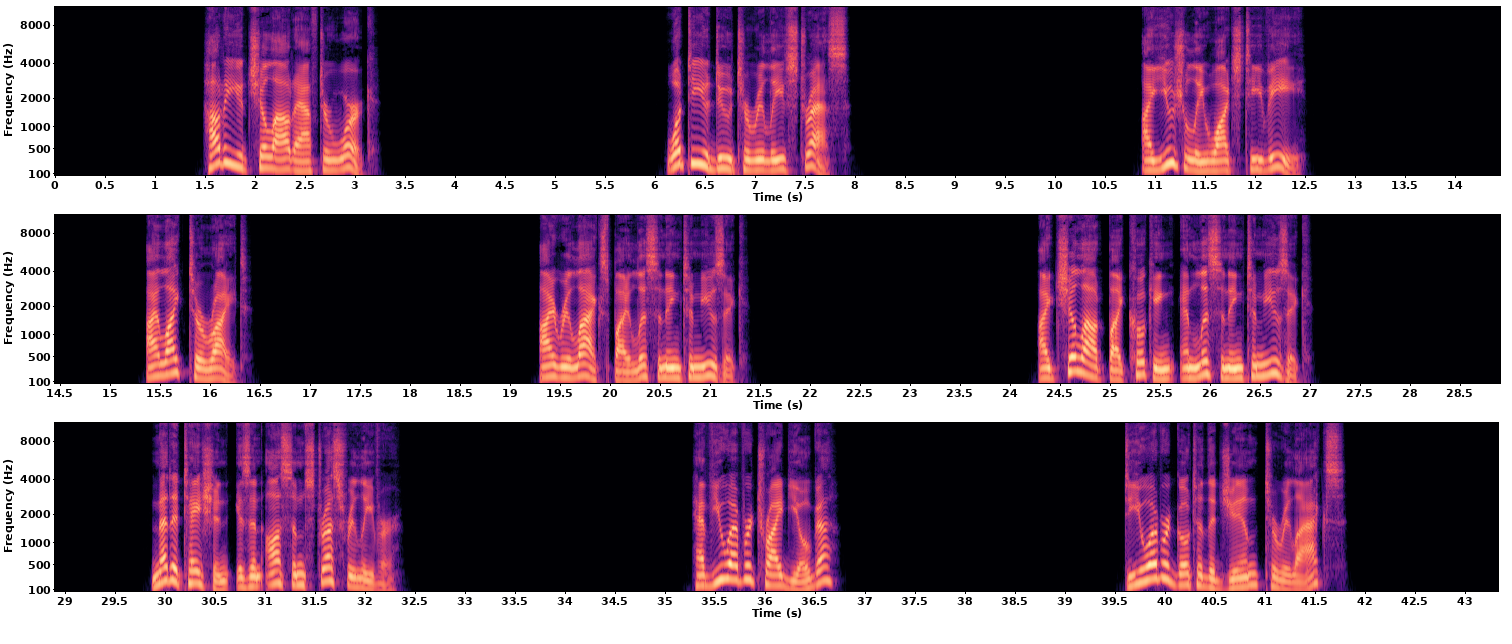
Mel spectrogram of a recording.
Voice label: Relaxing Phrases

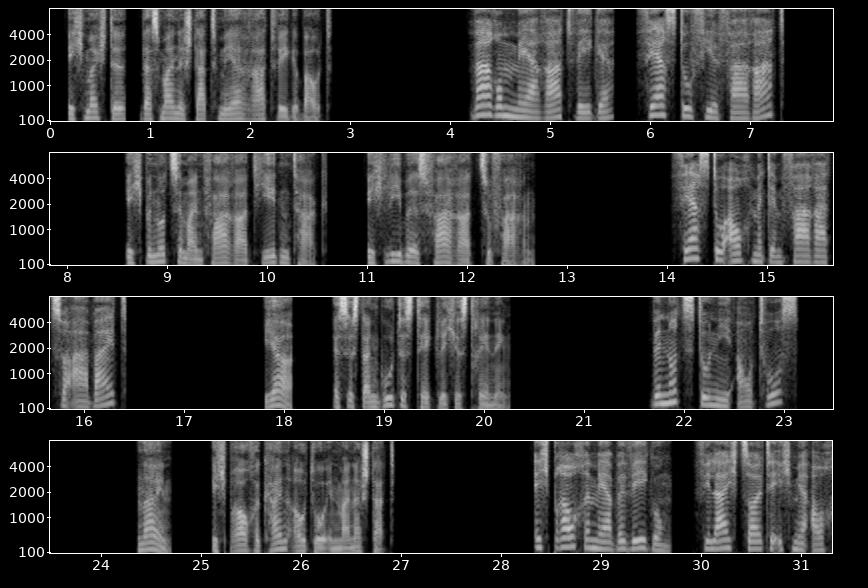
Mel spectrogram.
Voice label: Biking - Dialogue, German; sustainability and climate change; de-en

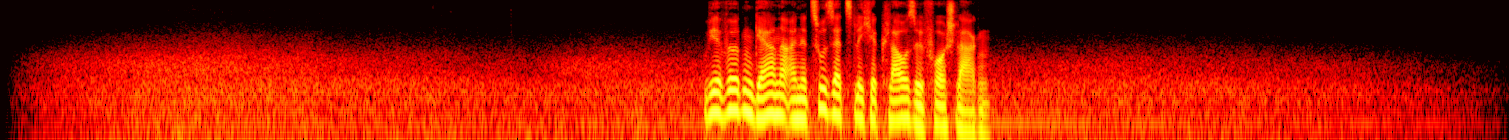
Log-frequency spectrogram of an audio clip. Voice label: Relax Wind Phrases, de-en; Business Negotiations

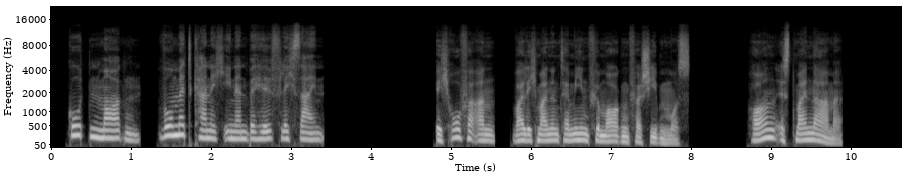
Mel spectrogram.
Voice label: Cancelling Formal Appointments - Dialogue, German; business; de-en

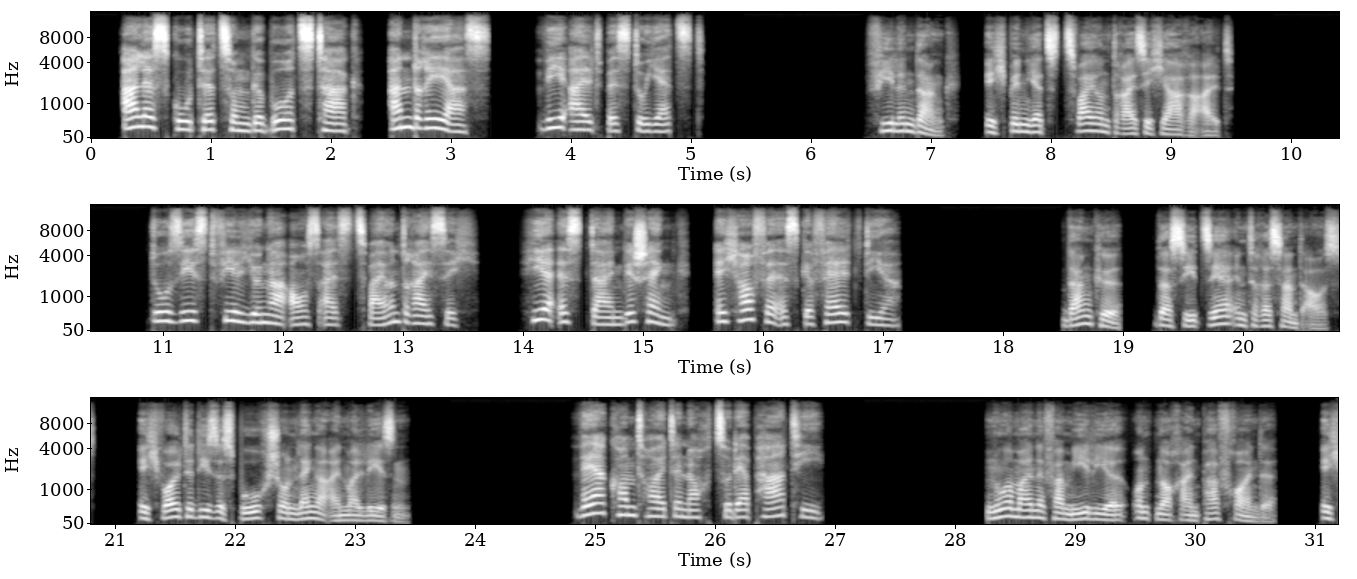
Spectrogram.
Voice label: Celebrating a Birthday - Dialogue, German; de-en

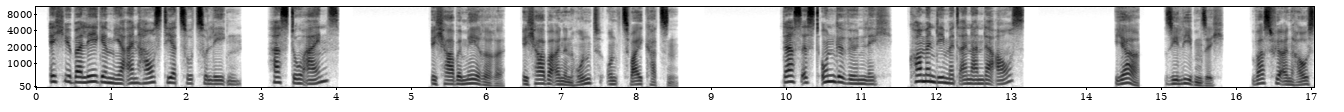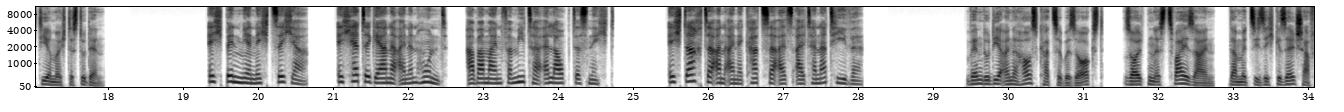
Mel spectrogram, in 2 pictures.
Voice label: Pets - Dialogue, German; conversations-advanced-course

